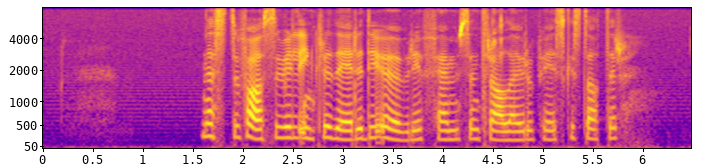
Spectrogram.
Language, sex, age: Norwegian, female, 21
